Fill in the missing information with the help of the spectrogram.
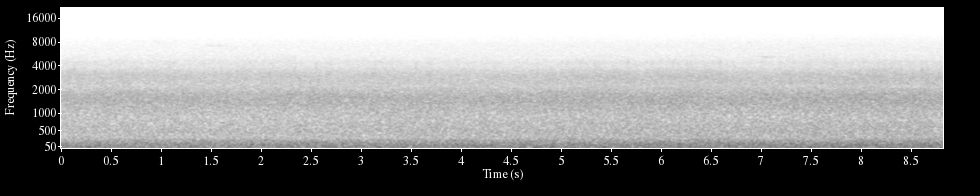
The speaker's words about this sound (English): That's Tanahudu Creek roaring in the distance and a Lincoln sparrow singing next to it.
